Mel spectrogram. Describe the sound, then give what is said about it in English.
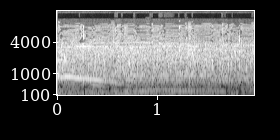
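A concert crowd gives the road crew a round of applause, a dense, sustained wash of clapping that stays steady and loud throughout. “if you'd give them a nice round of applause”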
